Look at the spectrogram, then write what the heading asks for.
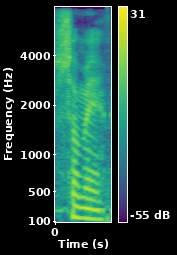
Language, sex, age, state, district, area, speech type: Hindi, male, 30-45, Madhya Pradesh, Hoshangabad, urban, read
